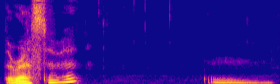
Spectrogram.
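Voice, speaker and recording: A woman plays a doting dragon spouse who bakes and flirts in an intimate audio roleplay. The voice is husky and unhurried, teasing and drawn-out, often sinking into a whisper. It is recorded close and dry. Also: medium pitch, a little mellow, no room sound, exaggerated voice. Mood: playful, instructive. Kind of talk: intimate romantic audio roleplay addressed to listener.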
